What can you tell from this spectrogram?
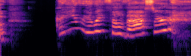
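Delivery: high, loud, slow starstruck squeal; starstruck fangirl gush. Retold or imitated. Telling viewers how she met [name], gushing starstruck. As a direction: gush like a starstruck fan meeting her idol. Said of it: "I totally fangirled".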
